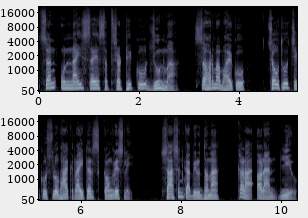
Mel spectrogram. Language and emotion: Nepali, neutral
